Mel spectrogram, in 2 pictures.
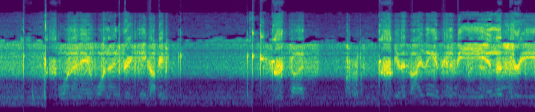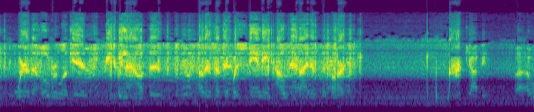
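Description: Police dispatch radio traffic: voices over a narrow, hissy two-way radio channel. The talk breaks off near the end, leaving mostly static hiss with one short burst.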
